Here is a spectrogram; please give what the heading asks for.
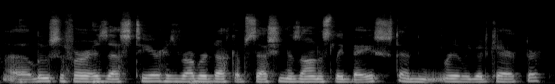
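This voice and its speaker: A man's voice: medium pitch, level tone, normal speed, darkish tone. A man giving casual, rambling commentary as he ranks cartoon characters, laughing often and trailing off mid-thought. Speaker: vlogger ranking show characters.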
